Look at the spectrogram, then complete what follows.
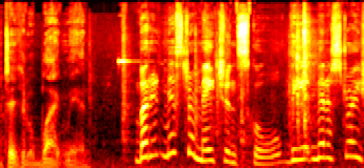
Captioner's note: lock beeping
